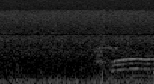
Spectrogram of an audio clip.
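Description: Near silence, with a faint, short high-pitched call near the end that rises and falls in pitch.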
